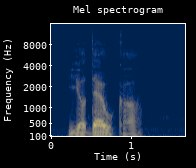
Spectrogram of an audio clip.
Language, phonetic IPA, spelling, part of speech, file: Polish, [jɔˈdɛwka], jodełka, noun, Pl-jodełka.ogg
